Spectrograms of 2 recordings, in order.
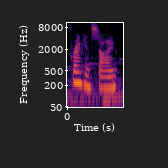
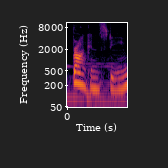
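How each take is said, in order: First: The name gets its usual pronunciation. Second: The name gets a deliberately altered pronunciation.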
